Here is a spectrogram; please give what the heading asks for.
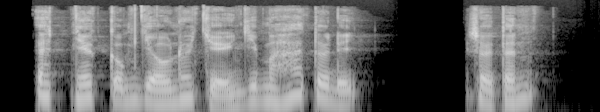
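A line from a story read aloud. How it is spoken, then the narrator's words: Choked voice. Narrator (Vietnamese): Mai lại nói với chất giọng nghẹn nghẹn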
